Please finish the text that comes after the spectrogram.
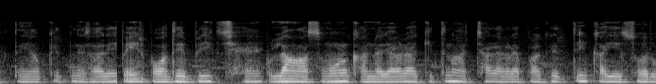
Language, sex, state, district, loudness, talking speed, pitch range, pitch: Maithili, male, Bihar, Begusarai, -21 LUFS, 210 wpm, 120-130 Hz, 125 Hz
